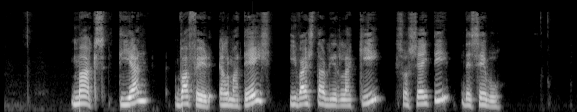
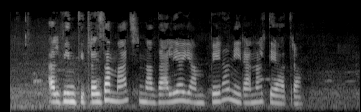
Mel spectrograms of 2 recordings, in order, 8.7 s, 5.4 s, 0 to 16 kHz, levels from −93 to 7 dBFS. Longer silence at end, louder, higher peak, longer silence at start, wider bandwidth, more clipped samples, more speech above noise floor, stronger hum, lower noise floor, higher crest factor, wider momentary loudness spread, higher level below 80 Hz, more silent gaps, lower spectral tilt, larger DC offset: first, 1.15 s vs 0.9 s; first, -17 LUFS vs -22 LUFS; first, 0 dBFS vs -4 dBFS; first, 1.1 s vs 0.15 s; about the same, 11.5 kHz vs 11.5 kHz; neither; first, 67 dB vs 32 dB; neither; first, -83 dBFS vs -54 dBFS; about the same, 18 dB vs 20 dB; second, 13 LU vs 19 LU; first, -60 dBFS vs -74 dBFS; neither; first, -6.5 dB/octave vs -5 dB/octave; neither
